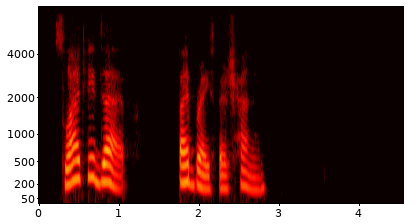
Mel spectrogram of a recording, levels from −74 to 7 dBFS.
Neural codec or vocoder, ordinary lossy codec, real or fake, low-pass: codec, 16 kHz in and 24 kHz out, 0.6 kbps, FocalCodec, streaming, 4096 codes; Opus, 24 kbps; fake; 7.2 kHz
